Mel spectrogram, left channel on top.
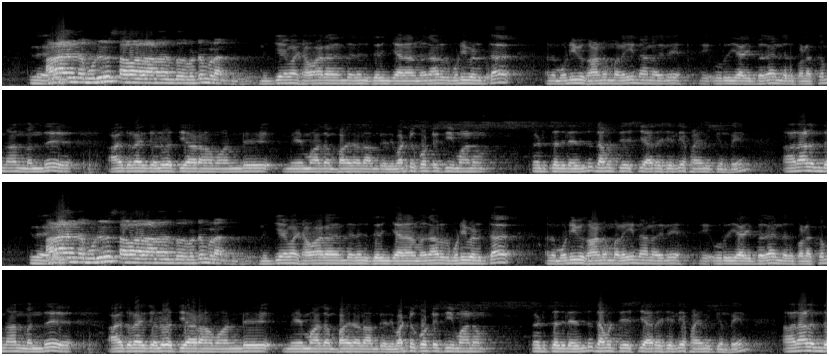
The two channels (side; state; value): both; normal; correlation 0.85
